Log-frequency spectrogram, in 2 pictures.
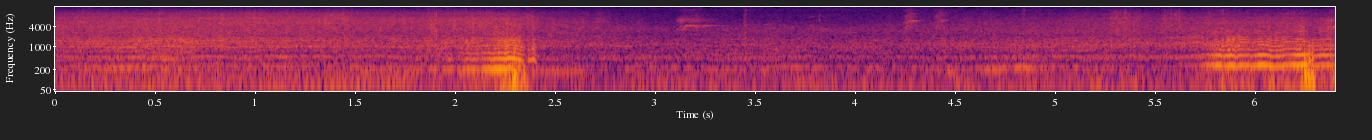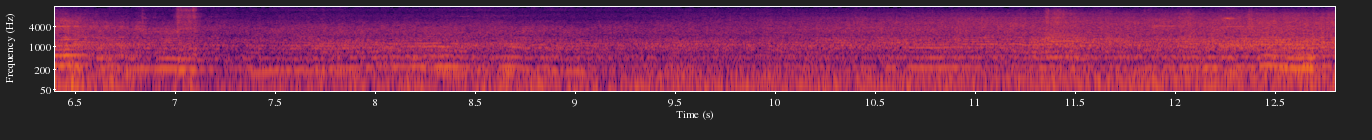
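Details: Natural bee sounds: a constant low hum with two loud bees buzzing close past, one briefly and one for longer, their pitch sliding as they fly by.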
